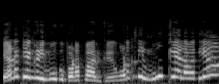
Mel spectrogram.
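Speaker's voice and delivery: husband hamming up outrage at his wife; mock indignant retort. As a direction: fire back at the wife in mock offence. Playful spousal quarrel, retorting.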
